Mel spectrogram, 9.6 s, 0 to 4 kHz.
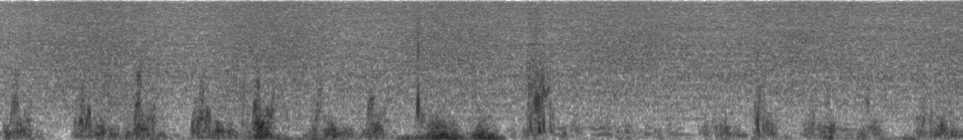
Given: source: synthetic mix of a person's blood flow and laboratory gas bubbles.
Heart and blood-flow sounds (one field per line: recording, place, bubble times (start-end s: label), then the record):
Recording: Doppler ultrasound of blood flow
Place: precordium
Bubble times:
4.17-4.24 s: bubbles
5.28-5.57 s: bubbles
7.56-7.69 s: bubbles
From the record:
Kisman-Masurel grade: 122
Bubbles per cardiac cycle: 1 to 2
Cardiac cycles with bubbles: 10 to 50%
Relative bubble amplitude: moderate (0.250 to 0.450)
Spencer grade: 2 (many but less than half of the cardiac periods contain bubble signals, singularly or in groups)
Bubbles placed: only in the low amplitude regions of the cardiac cycle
